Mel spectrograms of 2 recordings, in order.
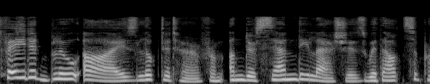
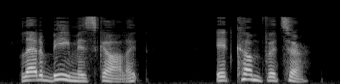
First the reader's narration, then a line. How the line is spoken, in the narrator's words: he said, in his flat voice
